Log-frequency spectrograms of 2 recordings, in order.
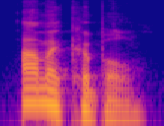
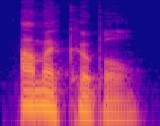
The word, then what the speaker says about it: amicable: The second word is amicable. Amicable. This word is an adjective. And here is the pronunciation. So there are four syllables. Amicable. Amicable. Amicable.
